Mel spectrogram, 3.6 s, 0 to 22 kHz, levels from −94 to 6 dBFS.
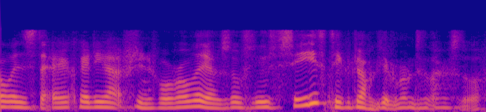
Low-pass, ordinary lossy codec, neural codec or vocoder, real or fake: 7.2 kHz; MP3, 64 kbps; codec, 16 kHz in and 24 kHz out, 0.4 kbps, LongCat-Audio-Codec, four codebook decoder; fake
